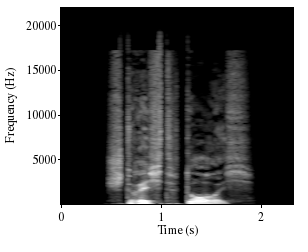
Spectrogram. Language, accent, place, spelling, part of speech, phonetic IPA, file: German, Germany, Berlin, stricht durch, verb, [ˌʃtʁɪçt ˈdʊʁç], De-stricht durch.ogg
- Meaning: second-person plural preterite of durchstreichen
